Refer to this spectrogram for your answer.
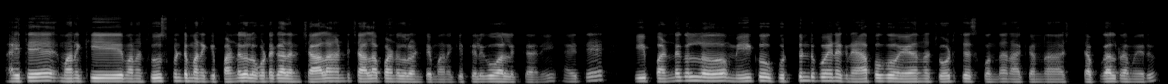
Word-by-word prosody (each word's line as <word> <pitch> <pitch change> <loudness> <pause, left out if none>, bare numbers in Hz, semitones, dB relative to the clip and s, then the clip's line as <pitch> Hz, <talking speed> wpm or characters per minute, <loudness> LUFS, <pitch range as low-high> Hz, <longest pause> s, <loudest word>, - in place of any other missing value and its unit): అయితే, 145 +3 +4 0.3
మనకీ 145 +1 +2 0.3
మనం 135 0 -3
చూసుకుంటే 155 +1 +1
మనకి 140 -1 -2
పండుగలొకటి 145 +1 +2
కాదండి. 135 -2 +3
చాలా 130 +3 +5
అంటే 150 +1 -13
చాలా 135 +1 +4
పండుగలుంటాయి 130 -4 -1
మనకి, 115 0 -12
తెలుగు 130 +1 -2
వాళ్ళకి 120 -2 -2
కానీ. 115 +5 -12 0.2
అయితే, 135 +7 -10 0.5
ఈ - - +4 0.2
పండుగల్లో 170 +3 +2 0.3
మీకు 160 +3 0 0.2
గుర్తుండిపోయిన 170 +2 -1
జ్ఞాపకం 135 +2 +1
ఏదన్నా 135 0 -2
చోటు 135 +1 -2
చేసుకుందా? 130 -2 -6
నాకేవన్నా 120 0 -10 0.3
చెప్పగలరా 135 +3 -1
మీరు? 125 +6 -9
140 Hz, 140 wpm, -23 LUFS, 130-150 Hz, 0.5 s, చాలా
